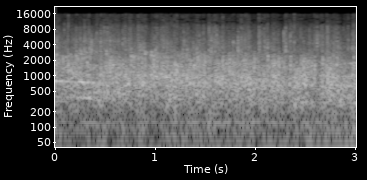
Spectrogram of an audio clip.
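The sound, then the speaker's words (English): A church audience applauds after a Palm Sunday sermon. The clapping is loud and steady, a dense wash of many hands that holds evenly for the whole stretch without breaks. “Well, thank you, Tim, for that message. Give Tim a hand,”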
